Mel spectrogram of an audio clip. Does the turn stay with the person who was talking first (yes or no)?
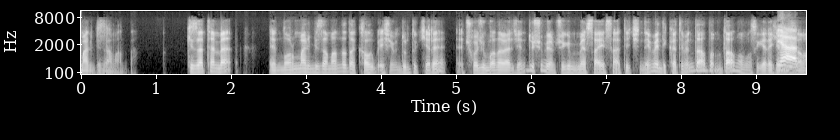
no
